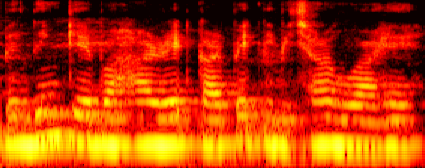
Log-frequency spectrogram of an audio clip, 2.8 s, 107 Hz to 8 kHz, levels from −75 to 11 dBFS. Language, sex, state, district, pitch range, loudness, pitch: Hindi, female, Arunachal Pradesh, Papum Pare, 185-200 Hz, -13 LUFS, 195 Hz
